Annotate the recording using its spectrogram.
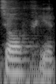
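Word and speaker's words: chauffeur: चौफियर। चौफियर मतलब होता है मोटर कार चालक। क्या बोलते हैं? चौफियर।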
